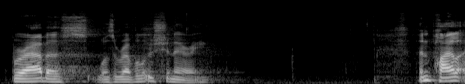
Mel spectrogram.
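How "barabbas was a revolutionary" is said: usual speaking voice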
